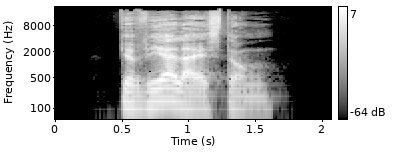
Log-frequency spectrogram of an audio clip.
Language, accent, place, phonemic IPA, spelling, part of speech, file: German, Germany, Berlin, /ɡəˈvɛːʁˌlaɪ̯stʊŋ/, Gewährleistung, noun, De-Gewährleistung.ogg
- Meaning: guarantee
